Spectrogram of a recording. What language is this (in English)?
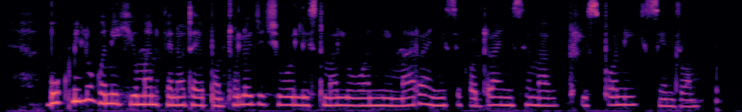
Luo (Kenya and Tanzania)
